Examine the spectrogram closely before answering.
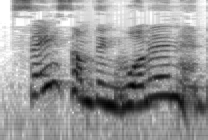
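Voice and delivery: high, loud yell. Acted. Ben yells at the silent bandleader, loud and high. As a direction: call her out across the group. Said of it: "Ben yelled".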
